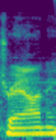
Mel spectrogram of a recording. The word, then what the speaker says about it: Satriani: Satriani.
